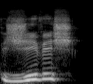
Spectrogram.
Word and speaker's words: živiš: So, and you can see that the S with the symbol, like the upside down roof, is sh.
